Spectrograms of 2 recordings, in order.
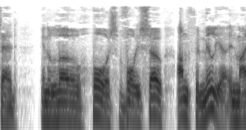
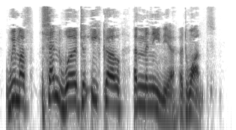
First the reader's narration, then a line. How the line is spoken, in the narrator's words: cried Bethesda, between planting kisses all over my face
